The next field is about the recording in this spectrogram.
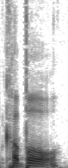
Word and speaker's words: Kabul: Now, this was an attack in downtown Kabul, as it's now correctly pronounced.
